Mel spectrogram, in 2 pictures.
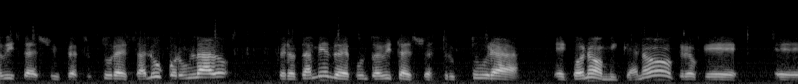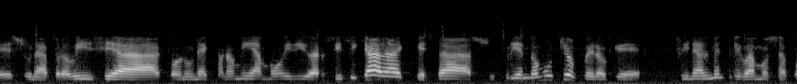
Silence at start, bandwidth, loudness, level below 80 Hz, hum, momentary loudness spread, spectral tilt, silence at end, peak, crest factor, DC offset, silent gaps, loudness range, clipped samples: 0 s; over 20 kHz; -25 LUFS; -64 dBFS; none; 14 LU; -5 dB/octave; 0.1 s; -4 dBFS; 22 dB; under 0.1%; none; 4 LU; under 0.1%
